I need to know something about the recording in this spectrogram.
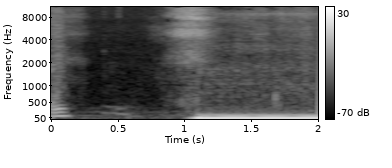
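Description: A loud, steady low test tone around 43 Hz from a large studio monitor, switched on suddenly about a second in. It drives a 12-inch PVC Helmholtz resonator tube at its tuning frequency, to find what the tube is tuned to.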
